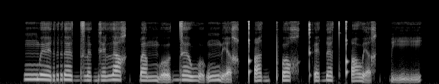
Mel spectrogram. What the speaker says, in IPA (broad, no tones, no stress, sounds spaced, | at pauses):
ŋ͡m ɘ r ə d l ə ɡ ɘ l ɐ χ k͡p ɐ m o̰ d ə w o̰ ŋ͡m ḛ χ qʼ e d pʼ o χ kʼ ɘ ɗ ə d qʼ ɐ w ḛ χ k͡p ḭ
